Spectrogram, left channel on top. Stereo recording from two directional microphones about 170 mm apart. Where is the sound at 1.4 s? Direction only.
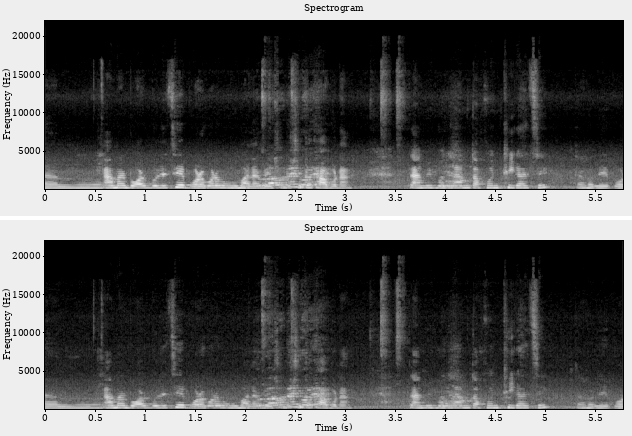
20° left (ahead or behind).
